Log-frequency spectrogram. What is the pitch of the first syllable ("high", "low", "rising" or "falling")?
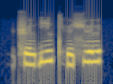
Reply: low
